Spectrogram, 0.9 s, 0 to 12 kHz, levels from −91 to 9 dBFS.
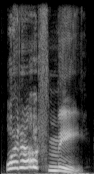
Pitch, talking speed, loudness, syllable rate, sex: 350 Hz, 190 wpm, -14 LUFS, 3.6 syllables/s, female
